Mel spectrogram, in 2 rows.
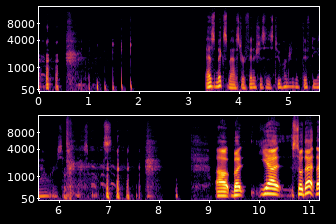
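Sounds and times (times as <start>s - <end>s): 
laughter: 0.0s - 1.4s, 6.1s - 7.9s
speech: 3.4s - 8.0s, 9.1s - 11.2s
breathy exhale: 8.7s - 9.1s.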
